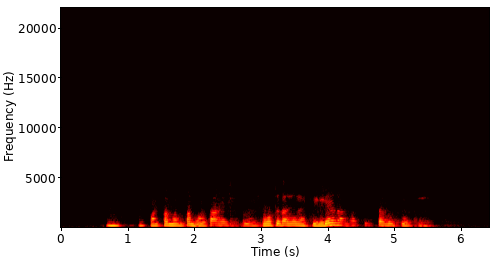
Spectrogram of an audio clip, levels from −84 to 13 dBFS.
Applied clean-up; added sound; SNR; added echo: neural mask model DeepFilterNet 3.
